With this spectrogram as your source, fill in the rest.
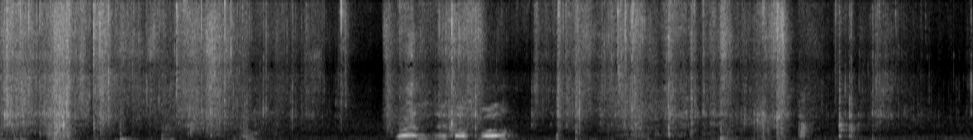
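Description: Cardboard rustles and scrapes.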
